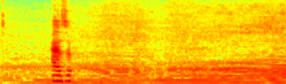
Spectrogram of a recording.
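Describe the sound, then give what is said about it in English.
A car driving by outside, heard as a brief surge of engine noise near the start that settles back into a steady low hum. “let's let that cool guy drive by.”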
